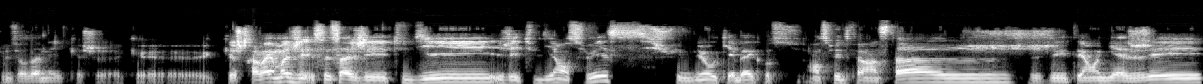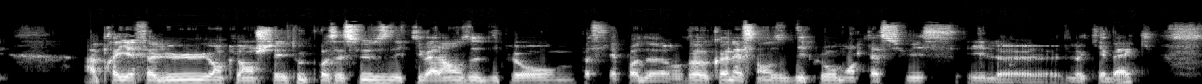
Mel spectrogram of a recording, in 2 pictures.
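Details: Adult man speaking French; no speech disorder.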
